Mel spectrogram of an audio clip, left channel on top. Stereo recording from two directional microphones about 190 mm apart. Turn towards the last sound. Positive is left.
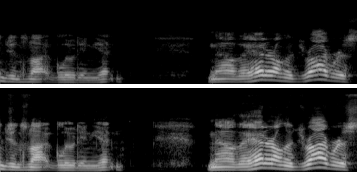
turn(degrees=-50)  # may be behind; listen again after turning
